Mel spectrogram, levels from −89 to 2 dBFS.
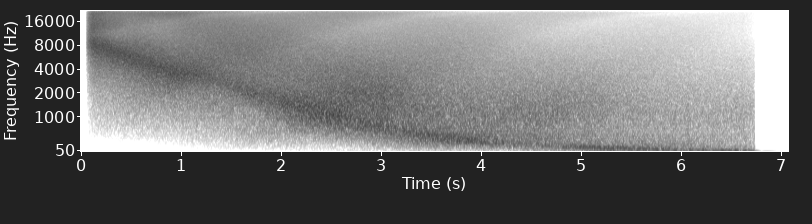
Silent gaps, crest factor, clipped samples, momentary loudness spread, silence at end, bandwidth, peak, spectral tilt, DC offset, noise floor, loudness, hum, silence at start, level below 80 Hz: none; 20 dB; under 0.1%; 21 LU; 0.35 s; over 20 kHz; -2 dBFS; 0 dB/octave; under 0.1%; -47 dBFS; -17 LUFS; none; 0.05 s; -50 dBFS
